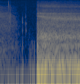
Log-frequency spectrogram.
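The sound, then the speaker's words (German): A deep breath out: a loud, breathy rush of air that starts suddenly after a near-silent moment and holds steady to the end. “Einmal tief ein- und ausatmen, meine Nerven stimulieren. Meine Nerven beruhigen”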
